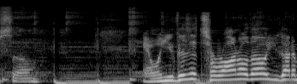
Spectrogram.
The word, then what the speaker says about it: Toronto: And when you visit Toronto, though, you got to make sure not to pronounce the second T.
